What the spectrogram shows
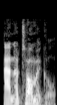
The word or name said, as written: anatomical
